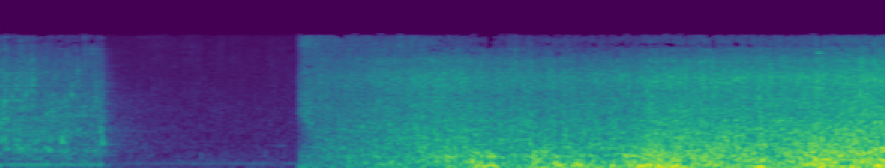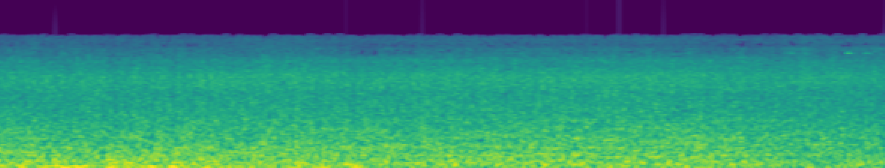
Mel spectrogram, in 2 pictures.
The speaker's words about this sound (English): A furious squall came up. And a squall is a word for a storm. A big storm. See if you can hear the storm coming. Listen carefully.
